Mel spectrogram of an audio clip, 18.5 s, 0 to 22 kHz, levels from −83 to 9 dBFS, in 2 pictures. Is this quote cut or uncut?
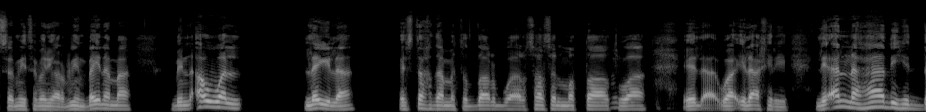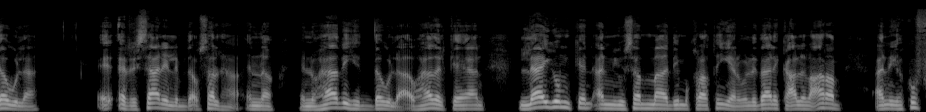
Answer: uncut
